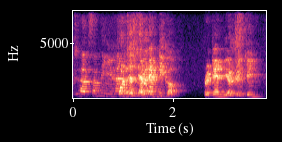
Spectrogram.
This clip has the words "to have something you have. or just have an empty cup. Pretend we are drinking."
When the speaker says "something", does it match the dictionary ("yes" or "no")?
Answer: no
